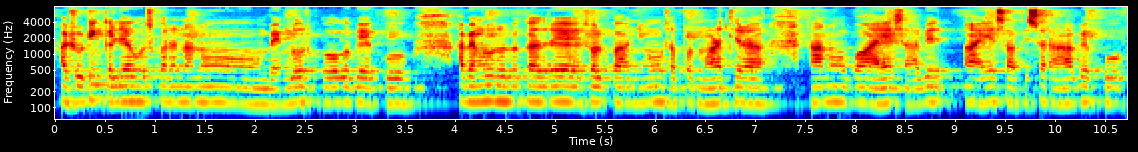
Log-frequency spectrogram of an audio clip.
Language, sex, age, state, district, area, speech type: Kannada, male, 18-30, Karnataka, Gulbarga, urban, spontaneous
